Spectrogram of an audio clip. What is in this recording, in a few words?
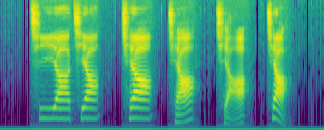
"qia", chinese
